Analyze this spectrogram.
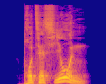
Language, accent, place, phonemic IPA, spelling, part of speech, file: German, Germany, Berlin, /pʁot͡sɛˈsi̯oːn/, Prozession, noun, De-Prozession.ogg
- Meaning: procession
